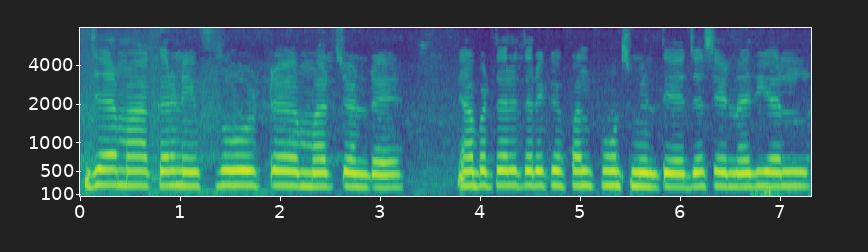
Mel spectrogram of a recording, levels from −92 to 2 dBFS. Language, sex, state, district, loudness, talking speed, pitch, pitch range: Hindi, female, Rajasthan, Bikaner, -11 LUFS, 130 wpm, 245 Hz, 240-255 Hz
